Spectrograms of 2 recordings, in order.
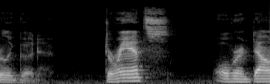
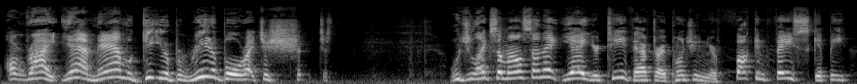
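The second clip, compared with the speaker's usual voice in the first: high, laid-back dude voice with a snap; cool casual server hiding contempt; hipstery server; 7 semitones higher, 4 dB louder than usual. Retold or imitated. Chipotle server faking casual cool, high laid-back voice. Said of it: "trying to be hipstery".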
